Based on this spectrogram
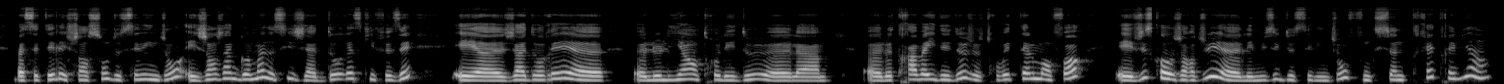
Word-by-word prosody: bah, 190 - +3
c'était 205 +3 +1
les 240 -1 0
chansons 205 +5 -2
de 215 -4 -3
Céline 225 +2 -1
Dion 255 - -1
et 190 -1 +1
Jean-Jacques 240 +6 -1
Goldman 255 +7 +2
aussi. 250 +2 -3
J'adorais 215 +6 -2
ce 265 - -7
qu'il 230 -3 -8
faisait 210 - -1 0.4
et 195 -1 +6
heu, 180 -1 +4
j'adorais, 210 +2 +3
heu - - -7 0.4
heu, 185 - +2
le 200 +2 +2
lien 205 +4 0
entre 230 -2 -3
les 195 -1 -1
2, 225 +5 -1
heu, 180 -2 +3
la, 175 -1 0
mmh, 175 - -8 0.4
heu, 180 - +2
le 190 +2 0
travail 230 +2 0
des 210 0 -1
2 265 +9 -1
je 235 -7 -2
trouvais 205 +4 -5
tellement 255 0 +1
fort 285 - 0 0.3
et 190 -1 +4
jusqu'à 300 - +1
aujourd'hui, 245 - +3
heu, 195 -6 +4
les 180 0 -1
musiques 195 +4 -5
de 205 -1 -3
Céline 190 -2 -6
Dion 265 - -3
fonctionnent 210 -6 -4
très, 325 - -6
très 275 -5 -5
bien, 360 +6 0
hein. 300 +2 -5
215 Hz, 205 wpm, -23 LUFS, 195-255 Hz, 0.4 s, et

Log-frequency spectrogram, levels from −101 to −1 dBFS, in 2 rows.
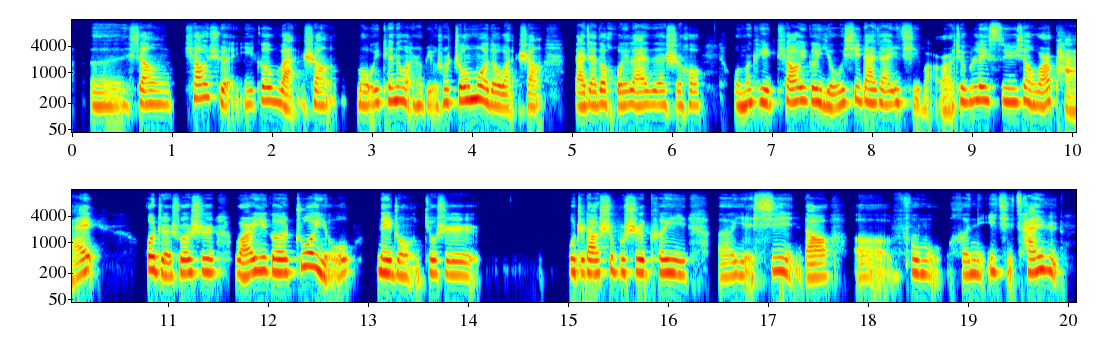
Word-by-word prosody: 呃， 175 +1 -6
像 190 0 -2
挑 265 0 +1
选 250 -9 -3
一 195 - -5
个 230 +2 +2
晚 210 -4 0
上， 195 +5 -2 0.2
某 185 0 -3
一 205 - 0
天 230 +2 +1
的 - - +3
晚 195 -4 -2
上， 185 - -4
比 180 - -8
如 - - -8
说 210 - -2
周 235 +3 +4
末 250 -3 +7
的 180 -4 +2
晚 165 -1 -3
上， 170 -2 -3 0.3
大 175 -1 +1
家 180 +1 0
都 195 0 +3
回 180 0 -2
来 185 -2 +1
的 190 0 -2
时 185 0 -3
候， 180 0 -5 0.3
我 175 - -4
们 185 +3 +2
可 215 - -8
以 - - +5
挑 205 +2 +1
一 235 - +3
个 225 -1 +3
游 180 -1 0
戏 210 +4 -2
大 210 -2 +2
家 195 -2 -1
一 200 +2 0
起 210 +1 -8
玩 - - -13
儿 - - -20
玩 - - -5
儿， - - -6
就 225 - -1
类 235 +2 +3
似 230 0 -4
于 215 - +2
像 215 -2 0
玩 175 - +2
儿 225 - +1
牌。 - - 0 0.5
或 245 - +7
者 195 -6 +2
说 205 +3 +4
是 210 0 +1 0.2
玩 180 -3 +4
儿 205 - +5
一 230 +1 +3
个 210 -2 +5
桌 285 +8 +3
游， 205 +1 0 0.2
那 215 -3 +6
种 180 -3 -3
就 200 - +1
是 185 -2 -3 0.8
不 215 - +2
知 205 -1 +1
道 195 -1 +5
是 200 +4 -1
不 215 -2 -3
是 210 0 +4
可 205 +1 +1
以， 200 -2 +3 0.3
呃， 170 +2 -6
也 185 0 -4
吸 230 -1 -1
引 205 - -2
到， 165 +1 +2 0.2
呃， 165 +5 -9
父 205 - 0
母 195 0 -5
和 185 - -7
你 195 0 -1
一 220 +2 -3
起 210 -1 -8
参 220 +3 +3
与。 230 - -2
205 Hz, 270 characters per minute, -23 LUFS, 185-220 Hz, 0.8 s, 末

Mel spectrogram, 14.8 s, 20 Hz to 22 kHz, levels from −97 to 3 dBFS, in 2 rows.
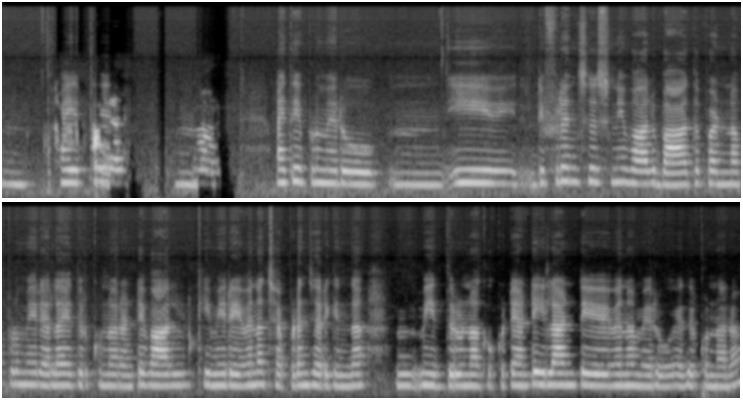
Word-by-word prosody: హ్మ్. 225 -1 -5 0.4
అయితే 245 0 +3 0.8
హ్మ్. 225 +2 -3 0.7
అయితే. 250 +2 +3
ఇప్పుడు 255 0 -3
మీరు 235 -1 +1 0.5
హ్మ్. 215 -1 -5 0.3
ఈ - - +3 0.8
డిఫరెన్సెస్‌‌ని 260 0 -1
వాళ్ళు 230 0 +4
బాధపడినప్పుడు 225 +1 +3
మీరెలా 210 -1 0
ఎదుర్కున్నారంటే, 200 -1 -4
వాళ్ళకి 205 +2 +2
మీరేవైనా 205 +1 0
చెప్పడం 200 +1 -1
జరిగిందా? 200 0 -1 0.4
హ్మ్, 200 -1 -3
మీ 210 - +1
ఇద్దరు 195 +1 0
నాకొక్కటే, 195 +1 -4
అంటే 225 +3 +2
ఇలాంటివేమైనా 205 -1 +2
మీరు 190 0 -4 0.2
ఎదుర్కున్నారా? 200 0 -5
210 Hz, 100 wpm, -23 LUFS, 200-230 Hz, 0.8 s, వాళ్ళు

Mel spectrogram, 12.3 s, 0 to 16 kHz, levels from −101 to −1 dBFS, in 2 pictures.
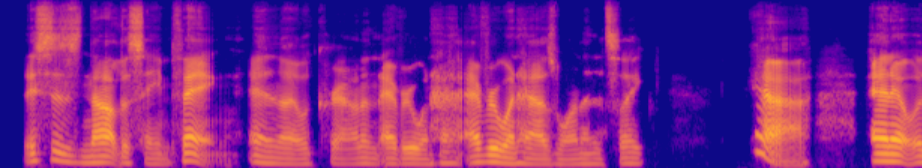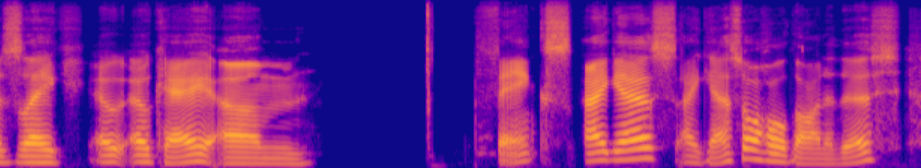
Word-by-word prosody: this 170 +1 +1
is 155 -7 -3
not 135 +1 +3
the 125 - -6
same 110 -2 -1
thing." 175 - +1
And 130 -5 -5
I 110 -2 -3
look 110 +1 -13
around 105 +1 -5
and 115 - -10
everyone 115 -2 -3
ha 120 +2 -6
everyone 145 -3 0
has 105 -2 -2
one. 105 +1 -10
And 110 - -12
it's 110 - -5
like 120 -1 -10 0.7
yeah. - - +4 0.4
And 165 -1 +7
it 155 - +4
was 140 0 -4
like, 135 -1 +2 0.2
"Oh, 145 0 -3
okay, 150 +2 +3
um" 115 -2 0 1.1
"thanks, - - -1
I 175 +2 +7
guess. 210 +4 +4
I 140 - -5
guess 125 - -3
I'll 210 -2 +3
hold 160 -5 -1
on 110 -1 -3
to 110 - -10
this." 115 +3 -4
125 Hz, 180 wpm, -24 LUFS, 115-150 Hz, 1.1 s, And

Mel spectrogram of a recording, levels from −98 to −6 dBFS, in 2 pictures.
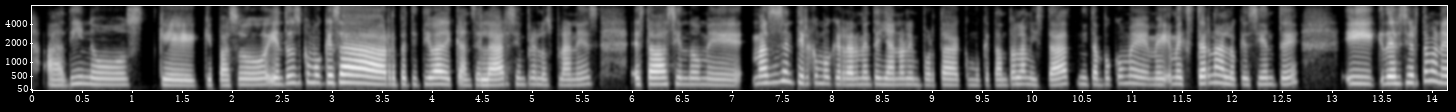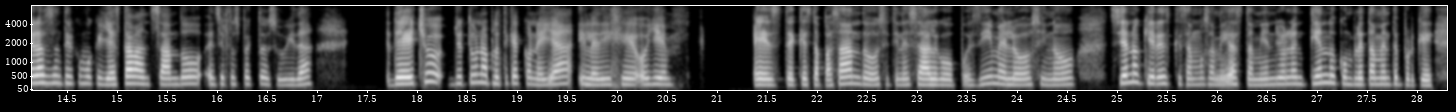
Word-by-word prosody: ah, 190 - -2
dinos 210 -3 -4
qué 185 -3 +1
qué 195 - -7
pasó". 205 +3 -1
Y - - +4
entonces 260 +4 -3
como 275 -1 -3
que 275 - +5
esa 265 -5 +11
repetitiva 220 +1 +2
de 215 -2 +2
cancelar 195 +2 +2
siempre 220 0 -8
los 200 -1 -7
planes 200 +4 -5 0.3
estaba 225 +1 +5
haciéndome, 215 -4 -4
más 260 +3 +4
de 290 - -5
sentir 290 -7 -2
como 245 -2 -5
que 225 - -3
realmente 215 +1 0
ya 210 -1 0
no 210 - -3
le 215 - -4
importa 200 0 -3
como 195 0 -17
que 195 - -11
tanto 195 +2 -5
la 230 - +1
amistad, 210 +1 0
ni 225 -1 -10
tampoco 215 +3 -5
me 240 -4 -2
me 210 0 -2
me 235 - +1
externa 255 +4 +2
a 260 - +3
lo 215 -3 -2
que 215 0 -6
siente, 225 +3 -4 0.4
y, 245 - +5
de 250 0 +7
cierta 275 +5 -1
manera, 270 -6 +4
hace 270 -1 0
sentir 260 -1 -8
como 250 0 -10
que 225 -2 -10
ya 210 - 0
está 225 +4 +3
avanzando 235 -1 0
en - - -8
cierto 230 +1 -10
aspecto 230 0 -10
de 220 - -8
su 195 - -12
vida. 210 +5 -5 0.7
De 235 0 +6
hecho, 305 +4 0
yo 245 +4 -9
tuve 275 - -8
una 280 -1 -1
plática 250 +1 -5
con 230 -3 -8
ella 225 +5 -1
y - - -7
le 205 -2 -2
dije: 210 0 -4
"Oye, 220 0 -3 0.8
este, 200 0 -1
¿qué 210 - -5
está 205 0 -4
pasando? 220 +1 0
Si 210 -1 -18
tienes 200 +1 -10
algo, 200 -2 +1
pues, 190 0 -14
dímelo. 215 -3 -4
Si 215 0 -12
no, 200 +3 -6 0.3
si - - -2
ya 270 - +6
no 300 -1 -2
quieres 245 0 -2
que 230 - -16
seamos 215 0 -10
amigas, 115 - -4
también, 200 +1 -7
yo 230 0 -2
lo 235 - -4
entiendo 255 +4 -3
completamente 225 0 -4
porque, 185 -2 -6
220 Hz, 205 wpm, -22 LUFS, 205-240 Hz, 0.8 s, esa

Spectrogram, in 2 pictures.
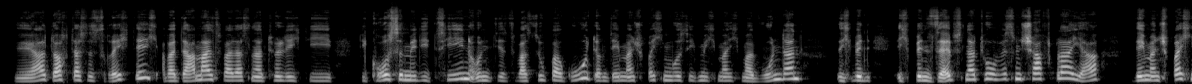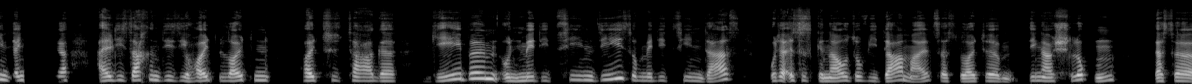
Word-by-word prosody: Ja, 150 +9 +1
doch, 200 0 +3
das 200 -1 0
ist 180 -1 -9
richtig. 290 +6 0
Aber 170 +1 +2
damals 215 +8 +3
war 180 - +4
das 180 0 -1
natürlich 180 0 -2
die 165 -1 -11 0.3
die 170 - -12
große 225 0 +4
Medizin 205 - 0
und 180 -6 -2
jetzt 170 -1 -11
war's 165 0 0
supergut 205 +7 -1
und 170 -1 -3
dementsprechend 185 +3 -4
muss 190 -1 -5
ich 185 - -11
mich 185 -1 -8
manchmal 165 -5 -4
wundern. 245 - +2 0.3
Ich 170 -3 -5
bin 180 -3 +5 0.2
ich - - -8
bin 185 -1 +6
selbst 175 +7 +4
Naturwissenschaftler, 250 +3 +3
ja? 220 -2 +2 0.3
Dementsprechend 200 +3 +3
denke 195 +2 0 0.3
ich 185 - -8
mir, 190 - -1 0.3
all 180 +2 +3
die 200 +1 -8
Sachen, 200 +2 +1
die 195 +2 -7
sie 175 -2 -5
heute 170 +4 +1
Leuten 185 +3 0 0.3
heutzutage 170 -2 -1 0.3
geben 250 +9 +3
und 160 0 -2
Medizin 180 +4 -4
dies 250 +9 +1
und 185 - -2
Medizin 170 -2 -8
das 225 - 0 0.3
oder - - +2
ist - - -1
es 180 - -8
genauso 165 +4 0
wie 160 -2 -12
damals, 170 0 +1
dass 150 -1 -4
Leute 145 -1 0 0.2
Dinger 170 -3 0
schlucken, 200 0 0 0.4
das, 155 0 0
äh 170 - +3
185 Hz, 160 wpm, -24 LUFS, 165-215 Hz, 0.4 s, bin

